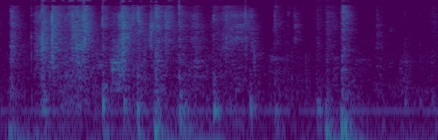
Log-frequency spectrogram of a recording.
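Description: Great Pyrenees dog sounds with a run of short clicks and scuffs as she moves about on a tile floor.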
